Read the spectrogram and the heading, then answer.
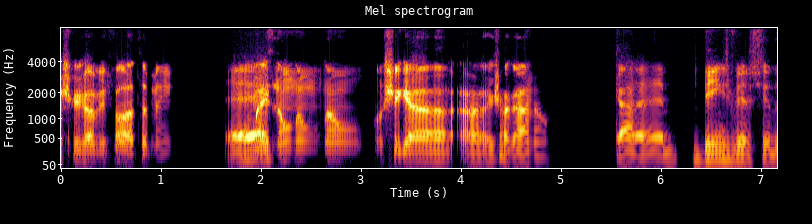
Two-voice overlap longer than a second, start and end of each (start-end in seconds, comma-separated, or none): none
